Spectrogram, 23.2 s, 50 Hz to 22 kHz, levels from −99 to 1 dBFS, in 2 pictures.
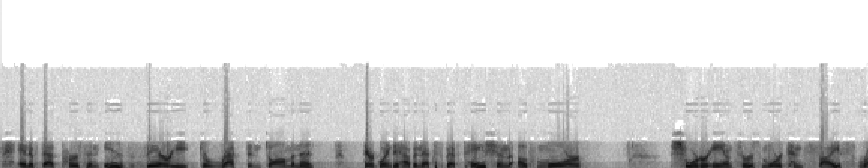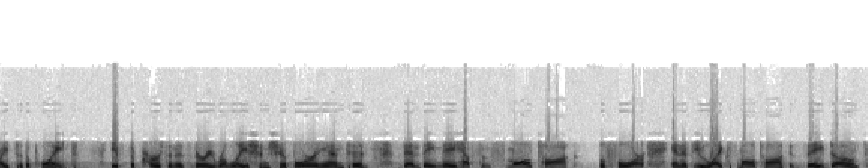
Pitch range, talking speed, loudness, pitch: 175-260 Hz, 125 wpm, -13 LUFS, 205 Hz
